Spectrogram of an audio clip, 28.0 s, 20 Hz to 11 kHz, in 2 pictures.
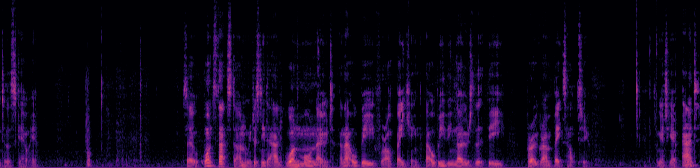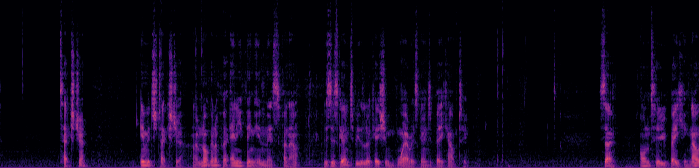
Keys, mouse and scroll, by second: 4.4-6.0 scroll down 1, 6.0 middle click, 6.7-8.0 scroll up 1, 8.0 click, 13.0 click, 13.0 typing, 17.1 click, 23.9 click, 27.6-27.9 scroll down 1.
